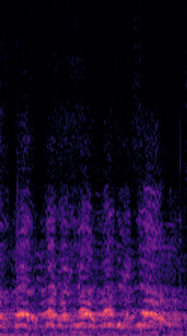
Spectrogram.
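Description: A group of men shouting and chanting together in a team huddle, several voices overlapping.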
